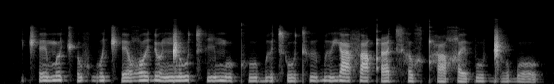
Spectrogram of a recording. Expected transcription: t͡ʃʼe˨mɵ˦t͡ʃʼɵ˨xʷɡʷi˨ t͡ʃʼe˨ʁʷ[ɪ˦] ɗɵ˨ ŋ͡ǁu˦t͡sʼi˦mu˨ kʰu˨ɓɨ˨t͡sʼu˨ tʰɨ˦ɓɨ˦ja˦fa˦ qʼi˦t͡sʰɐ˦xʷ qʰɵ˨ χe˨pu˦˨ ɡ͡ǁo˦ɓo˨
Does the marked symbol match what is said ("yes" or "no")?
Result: no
